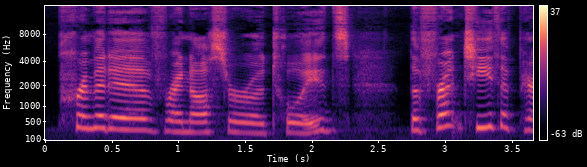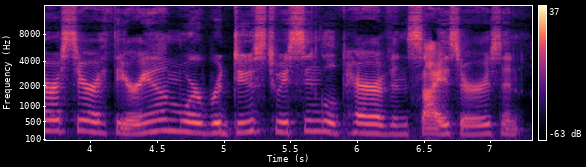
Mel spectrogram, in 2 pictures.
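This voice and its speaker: Female host-teacher, young adult, slightly high voice with some vocal fry, clear explanatory lesson delivery. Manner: clear explanatory delivery, careful over hard names. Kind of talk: educational fossil presentation.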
